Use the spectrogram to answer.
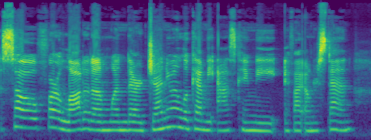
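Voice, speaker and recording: A woman with a Chinese accent speaks at a medium pitch and a moderate pace. Her pitch varies in an ordinary way. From China. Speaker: therapist. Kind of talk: personal storytelling monologue.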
